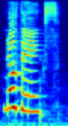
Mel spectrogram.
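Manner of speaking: high, calling brush-off; called out. A narrator's reading. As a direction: call it out in passing. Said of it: "called Robin".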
